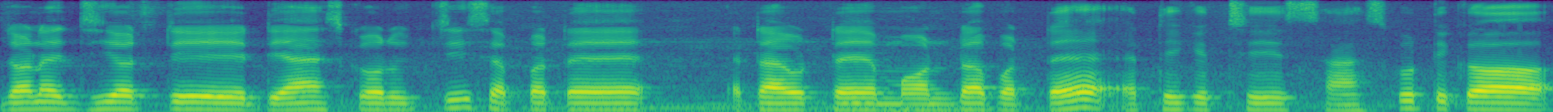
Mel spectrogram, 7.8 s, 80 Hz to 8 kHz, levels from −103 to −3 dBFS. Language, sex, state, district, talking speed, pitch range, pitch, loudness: Odia, male, Odisha, Khordha, 95 wpm, 120-135 Hz, 125 Hz, -19 LUFS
